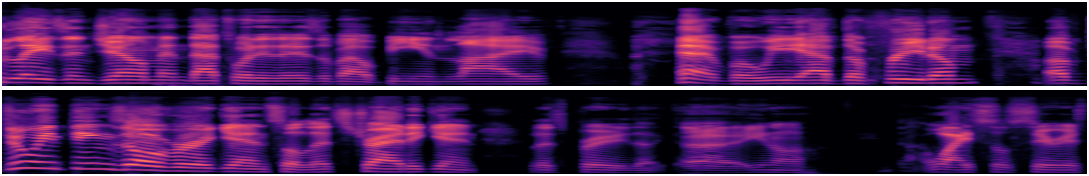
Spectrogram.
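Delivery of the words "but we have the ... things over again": usual speaking voice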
